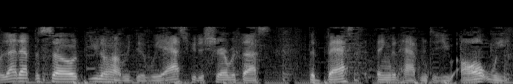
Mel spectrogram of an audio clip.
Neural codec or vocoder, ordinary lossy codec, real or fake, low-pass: none; MP3, 24 kbps; real; 7.2 kHz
